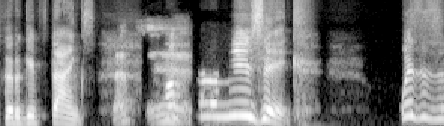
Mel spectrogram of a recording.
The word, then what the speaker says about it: Marshella: So, Marshella, am I saying it correctly? It's Marshella. Marshella.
